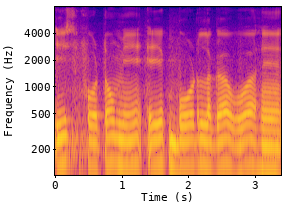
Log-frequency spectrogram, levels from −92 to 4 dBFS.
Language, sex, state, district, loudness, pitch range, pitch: Hindi, male, Uttar Pradesh, Shamli, -11 LUFS, 120-130 Hz, 125 Hz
